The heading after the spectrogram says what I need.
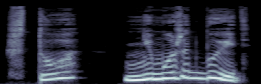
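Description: A woman voicing an eager young girl who has just become a witch, asking excited, breathless questions. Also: medium pitch, normal speed, no room sound, studio quality, voice pushed up, close to an everyday voice. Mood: overjoyed.

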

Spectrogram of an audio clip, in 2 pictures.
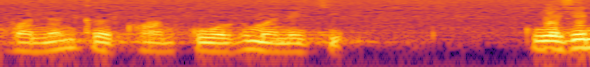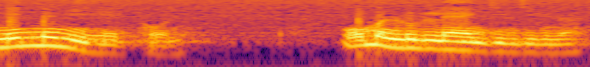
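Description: A middle-aged man, a Buddhist forest monk, giving a calm, plain-spoken dharma talk. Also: medium pitch, vocal fry, husky. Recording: hissy, noisy old recording.

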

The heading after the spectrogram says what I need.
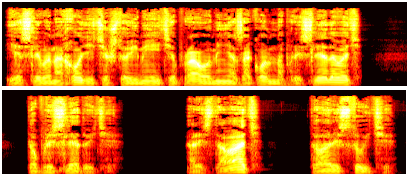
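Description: A man voicing a tense, defiant young ex-student who speaks in clipped, deliberate declarations. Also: rumbling low, steady tone, sharp tone, husky, no echo, studio quality, heavily acted. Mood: cold, defiant.

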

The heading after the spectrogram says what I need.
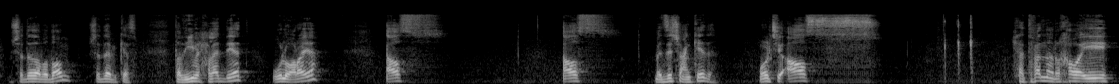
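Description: Egyptian guy teaching tajweed, quick and kinda husky, keeps quizzing ppl and sounding out letters. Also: a little high. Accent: Egyptian Arabic. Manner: quizzes listeners, answers his own questions, demonstrates letter sounds. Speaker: Quran recitation teacher. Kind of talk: recorded tajweed lesson.

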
